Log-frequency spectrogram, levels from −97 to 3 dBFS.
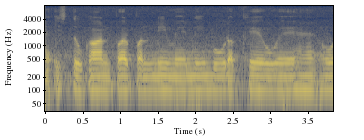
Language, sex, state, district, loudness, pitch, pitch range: Hindi, male, Uttar Pradesh, Shamli, -20 LUFS, 105 Hz, 100-105 Hz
